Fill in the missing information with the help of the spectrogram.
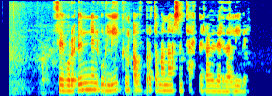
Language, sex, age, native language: Icelandic, female, 30-39, Icelandic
